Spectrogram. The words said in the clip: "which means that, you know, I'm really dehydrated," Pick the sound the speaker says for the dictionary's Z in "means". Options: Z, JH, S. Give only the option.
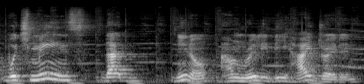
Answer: Z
